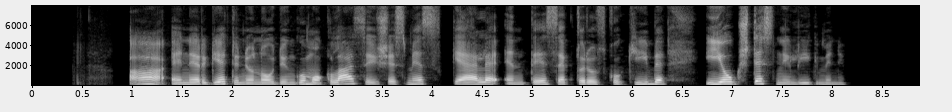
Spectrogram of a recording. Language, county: Lithuanian, Klaipėda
